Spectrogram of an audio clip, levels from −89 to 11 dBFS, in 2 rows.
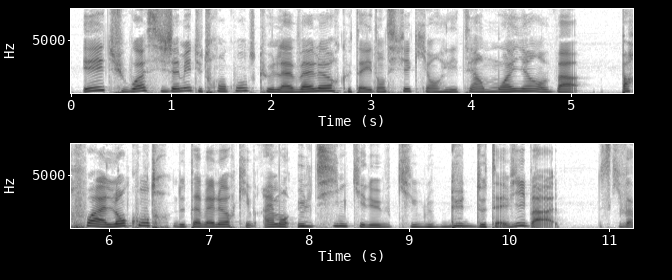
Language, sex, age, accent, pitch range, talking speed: French, female, 20-39, French, 175-230 Hz, 250 wpm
